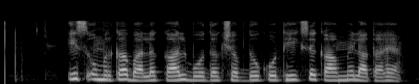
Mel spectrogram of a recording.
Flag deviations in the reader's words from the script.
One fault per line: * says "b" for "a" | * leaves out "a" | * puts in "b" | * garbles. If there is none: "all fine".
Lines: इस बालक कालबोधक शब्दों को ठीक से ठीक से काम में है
* puts in "उम्र का"
* leaves out "ठीक से"
* puts in "लाता"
